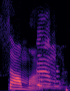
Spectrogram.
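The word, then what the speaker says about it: summer: ইংলিশে এটাকে আমরা কি বলি সামার সামার রটা উচ্চারণ করবো না সামার তারপর কি বর্ষাকাল বর্ষাকালকে আমরা কি বলি মনসুন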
